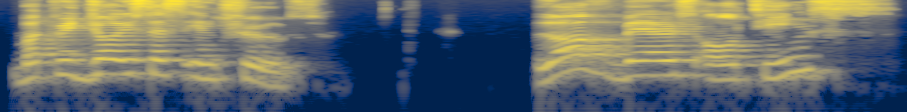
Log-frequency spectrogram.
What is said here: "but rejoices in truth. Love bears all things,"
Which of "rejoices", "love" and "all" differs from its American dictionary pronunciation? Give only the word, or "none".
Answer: rejoices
